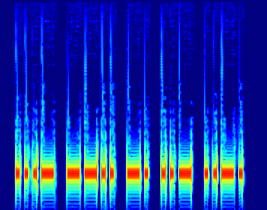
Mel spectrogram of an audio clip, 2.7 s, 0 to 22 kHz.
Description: Morse code, heard as a keyed tone, about 28 wpm, 700 Hz. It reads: VZNUF
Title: Code Groups - 5 Letter:Numbers - 28wpm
